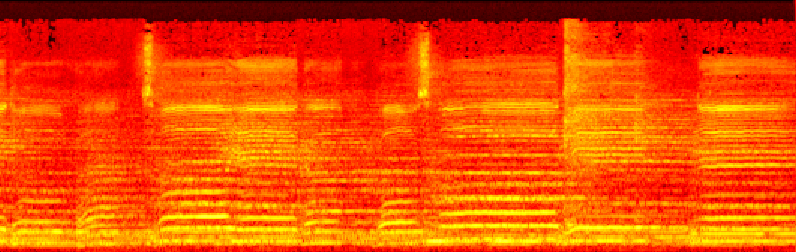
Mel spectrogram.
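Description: Slow church hymn sung with instrumental accompaniment, the melody moving in long held notes that scoop up at their start.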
